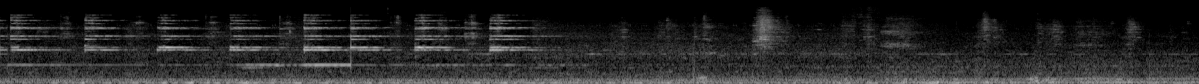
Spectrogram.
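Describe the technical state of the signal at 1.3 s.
At 1.3 s the signal is intact, with no audible fault at that moment.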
